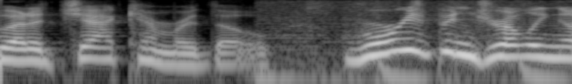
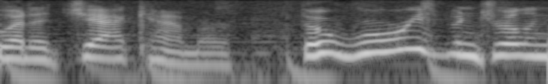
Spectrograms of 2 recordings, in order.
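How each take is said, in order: First: The word 'though' closes the first sentence. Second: The word 'though' runs into the next sentence. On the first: The speaker calls it right. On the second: The speaker calls it wrong.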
